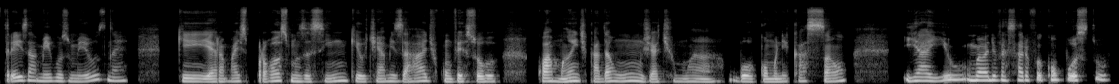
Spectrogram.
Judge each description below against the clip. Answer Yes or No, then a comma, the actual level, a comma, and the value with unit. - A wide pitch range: No, average, 4.1 semitones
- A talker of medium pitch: Yes, medium, 150 Hz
